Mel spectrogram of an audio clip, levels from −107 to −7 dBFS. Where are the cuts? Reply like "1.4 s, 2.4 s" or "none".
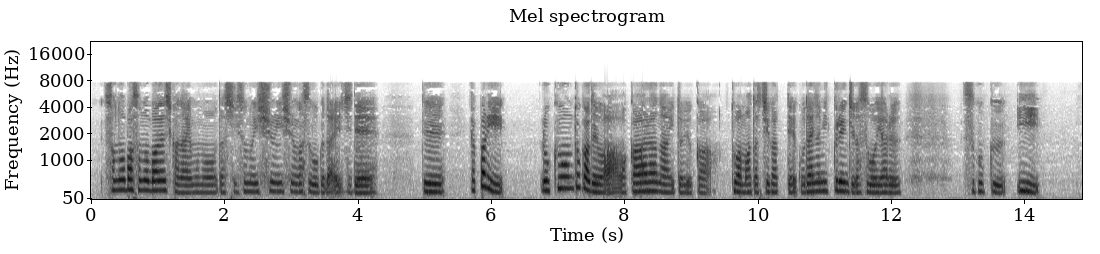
none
